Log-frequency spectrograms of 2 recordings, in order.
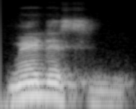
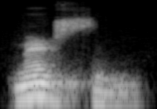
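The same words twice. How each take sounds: First: Medicine in three full syllables, med-i-sin; American way: medicine with all three syllables. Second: Medicine clipped to two syllables, med-sin, falling; British way: medicine as med-sin. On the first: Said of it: "or American are telling medicine". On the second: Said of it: "the British are giving". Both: Shown as a demonstration.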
